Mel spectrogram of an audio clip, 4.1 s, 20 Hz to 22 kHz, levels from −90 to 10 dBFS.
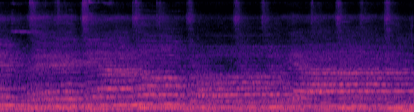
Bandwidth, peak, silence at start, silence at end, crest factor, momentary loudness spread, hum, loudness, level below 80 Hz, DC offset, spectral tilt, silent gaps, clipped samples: over 20 kHz; -22 dBFS; 0 s; 0 s; 14 dB; 4 LU; none; -36 LUFS; -56 dBFS; under 0.1%; -6.5 dB/octave; none; under 0.1%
